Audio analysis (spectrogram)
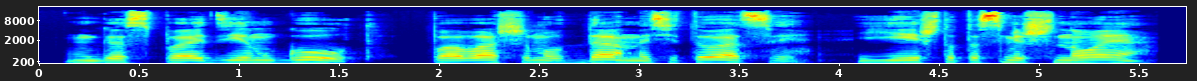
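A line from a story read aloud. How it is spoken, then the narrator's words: Icy question. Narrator (Russian): Ледяным голосом спросил Август Видар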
